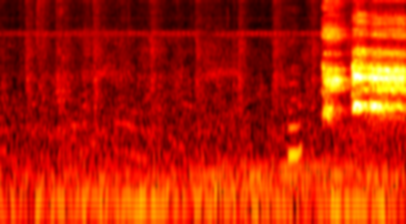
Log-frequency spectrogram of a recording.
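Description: After about three seconds of faint background, a rooster crows loudly in one long call.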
